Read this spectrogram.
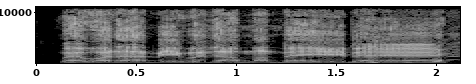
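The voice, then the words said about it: Imitates another person's voice. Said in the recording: “your Ja Rule impression”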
